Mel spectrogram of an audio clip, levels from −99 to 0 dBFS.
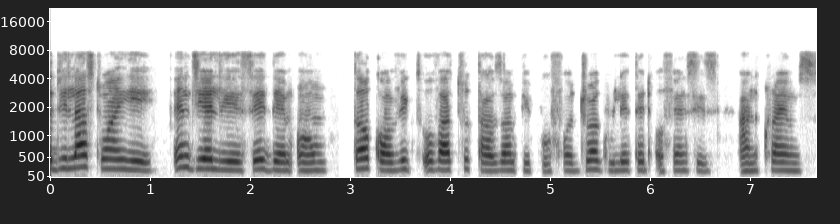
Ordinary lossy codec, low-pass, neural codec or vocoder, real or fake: none; none; codec, 16 kHz, 8 kbps, FunCodec, trained on Chinese and English, 25 frames a second; fake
